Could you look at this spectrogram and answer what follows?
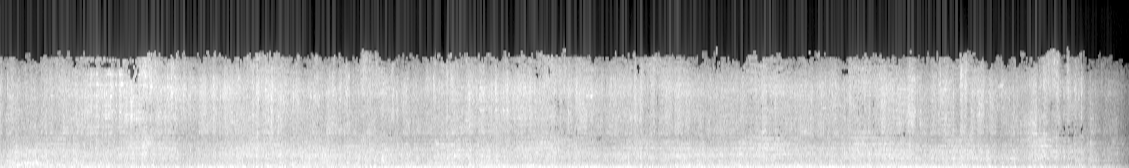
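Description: Double-stack intermodal freight train rolling past close by, its steel wheels clattering on the rails, with the tail of the last locomotive going by at the start. The steady, loud rumble fades out near the end.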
